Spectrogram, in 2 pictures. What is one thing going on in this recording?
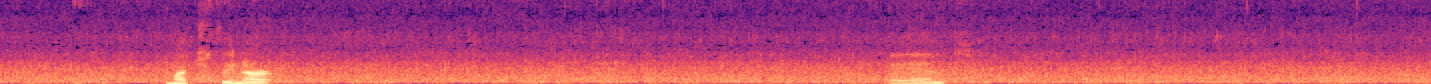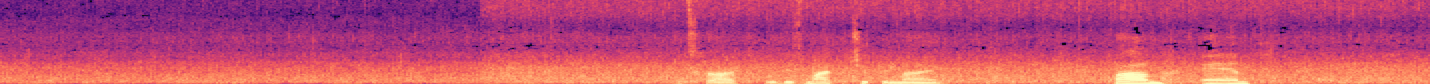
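A river flows gently nearby.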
